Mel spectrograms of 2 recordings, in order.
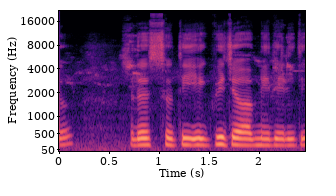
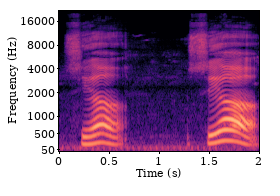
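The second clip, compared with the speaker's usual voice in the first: insistent call, growing louder; 4 semitones higher, 7 dB louder, much slower than usual. A narrator's reading. Shruti calling Siya who has turned away, insistent. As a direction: draw the name out, rising in force. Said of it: "Siya को बुलाने लगती".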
